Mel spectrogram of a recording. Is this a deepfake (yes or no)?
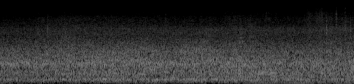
no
